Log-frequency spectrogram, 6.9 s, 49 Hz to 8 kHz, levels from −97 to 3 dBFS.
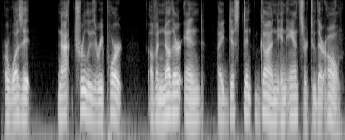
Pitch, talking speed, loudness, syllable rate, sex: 105 Hz, 155 wpm, -18 LUFS, 4.5 syllables/s, male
